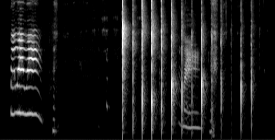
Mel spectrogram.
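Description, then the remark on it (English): A short meow-like cry, then after a pause a brief round of audience applause: about a dozen sharp, uneven hand claps over three seconds, with a faint voice murmuring between them. “Beaker would like you to have a round of applause for him.”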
